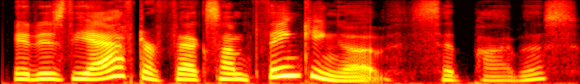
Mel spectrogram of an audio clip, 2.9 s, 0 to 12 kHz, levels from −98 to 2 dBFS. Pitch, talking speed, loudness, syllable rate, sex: 215 Hz, 205 wpm, -16 LUFS, 5.2 syllables/s, female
